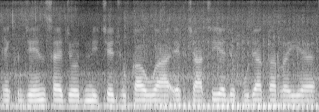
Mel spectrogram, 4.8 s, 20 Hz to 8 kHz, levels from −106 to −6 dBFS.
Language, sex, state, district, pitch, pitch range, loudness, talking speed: Hindi, male, Bihar, West Champaran, 120 Hz, 120-125 Hz, -16 LUFS, 200 wpm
